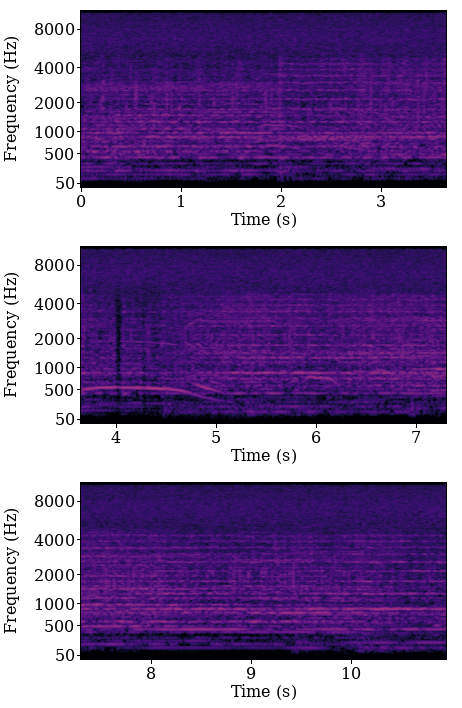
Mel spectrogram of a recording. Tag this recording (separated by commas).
Music, Speech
